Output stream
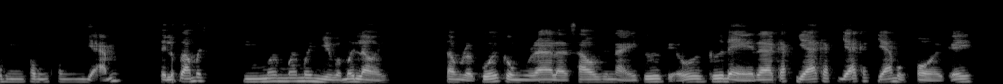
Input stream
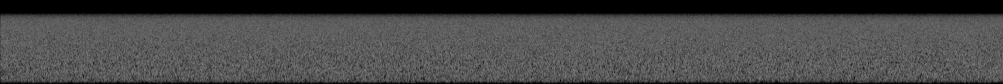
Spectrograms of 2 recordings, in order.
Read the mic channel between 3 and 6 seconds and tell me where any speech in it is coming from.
neither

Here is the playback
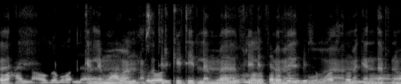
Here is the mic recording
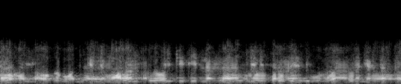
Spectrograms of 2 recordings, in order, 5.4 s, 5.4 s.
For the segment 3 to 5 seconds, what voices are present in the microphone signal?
echo only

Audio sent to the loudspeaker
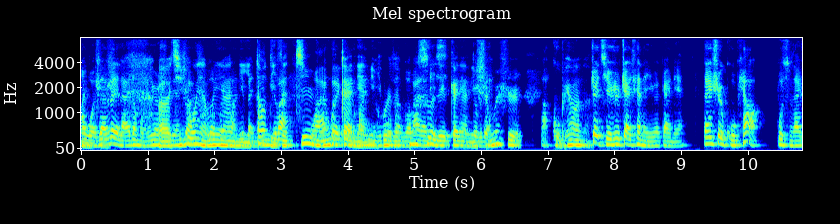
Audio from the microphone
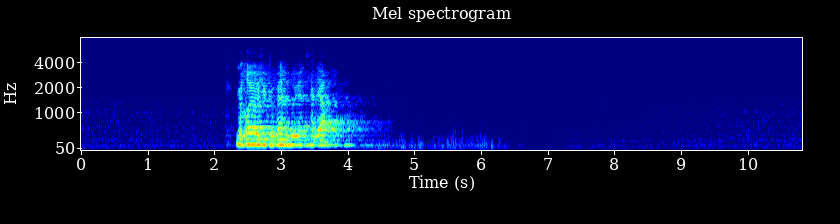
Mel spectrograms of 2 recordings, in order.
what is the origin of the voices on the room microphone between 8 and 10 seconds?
neither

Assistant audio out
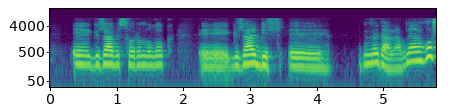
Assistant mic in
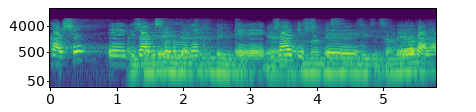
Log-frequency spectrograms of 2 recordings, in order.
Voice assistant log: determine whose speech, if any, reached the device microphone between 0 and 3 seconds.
both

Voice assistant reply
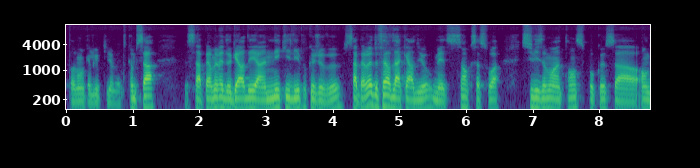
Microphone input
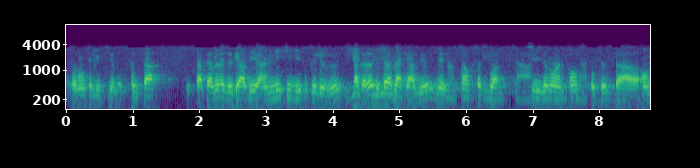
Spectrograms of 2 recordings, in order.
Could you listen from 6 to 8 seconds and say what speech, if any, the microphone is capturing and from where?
both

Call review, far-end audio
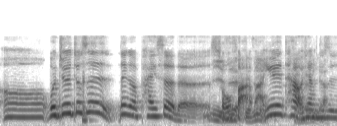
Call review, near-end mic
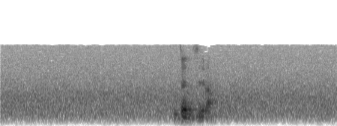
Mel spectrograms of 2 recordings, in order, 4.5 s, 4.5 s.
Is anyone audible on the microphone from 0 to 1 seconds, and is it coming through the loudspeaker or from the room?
neither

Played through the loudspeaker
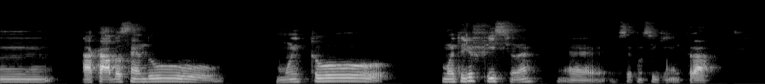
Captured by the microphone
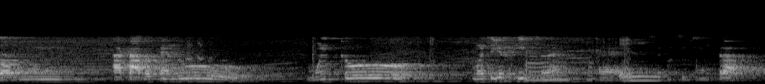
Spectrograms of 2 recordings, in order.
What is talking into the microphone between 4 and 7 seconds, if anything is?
both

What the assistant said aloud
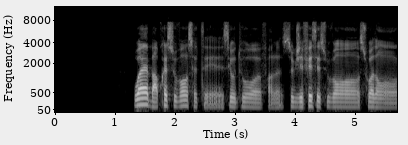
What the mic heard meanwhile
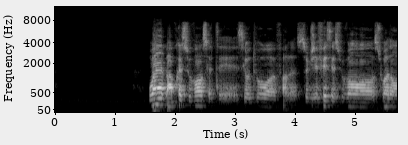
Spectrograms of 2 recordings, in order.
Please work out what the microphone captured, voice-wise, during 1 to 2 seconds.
echo only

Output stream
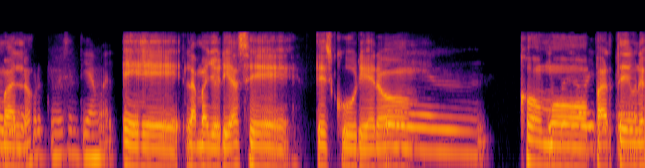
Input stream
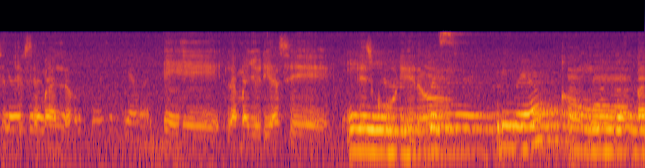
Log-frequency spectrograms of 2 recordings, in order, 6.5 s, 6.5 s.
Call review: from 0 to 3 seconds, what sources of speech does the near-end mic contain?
echo only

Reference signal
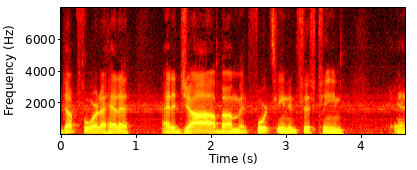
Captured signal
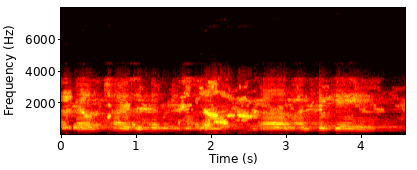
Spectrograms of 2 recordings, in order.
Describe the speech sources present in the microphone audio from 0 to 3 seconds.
both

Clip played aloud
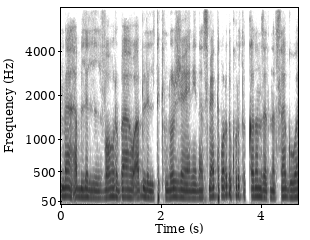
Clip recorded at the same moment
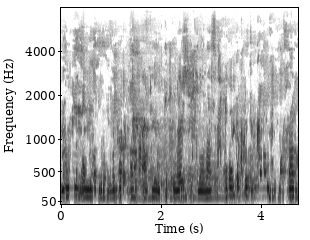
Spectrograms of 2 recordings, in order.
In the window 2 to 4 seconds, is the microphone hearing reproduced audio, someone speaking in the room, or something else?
both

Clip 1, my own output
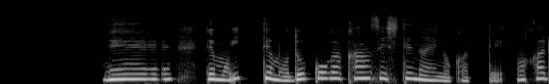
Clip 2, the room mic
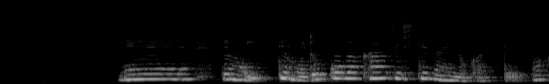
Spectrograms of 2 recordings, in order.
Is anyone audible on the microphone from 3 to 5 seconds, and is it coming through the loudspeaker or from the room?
echo only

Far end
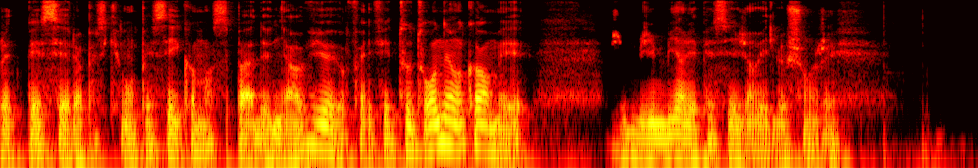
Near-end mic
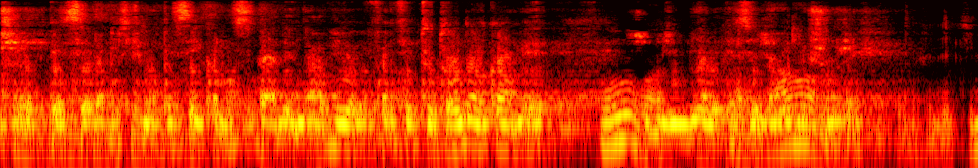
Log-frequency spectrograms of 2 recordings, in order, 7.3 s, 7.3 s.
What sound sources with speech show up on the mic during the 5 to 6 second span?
both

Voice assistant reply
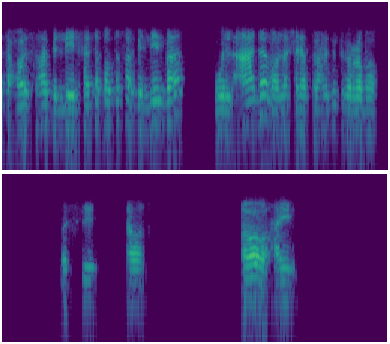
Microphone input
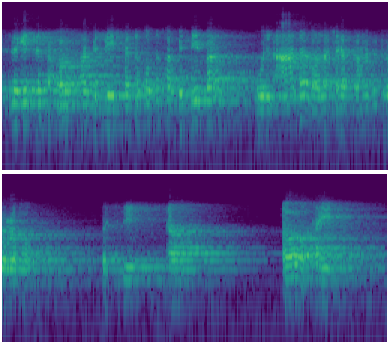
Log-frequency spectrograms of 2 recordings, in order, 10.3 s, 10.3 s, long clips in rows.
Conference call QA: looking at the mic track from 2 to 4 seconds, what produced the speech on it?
echo only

